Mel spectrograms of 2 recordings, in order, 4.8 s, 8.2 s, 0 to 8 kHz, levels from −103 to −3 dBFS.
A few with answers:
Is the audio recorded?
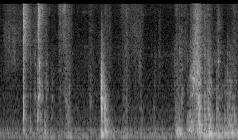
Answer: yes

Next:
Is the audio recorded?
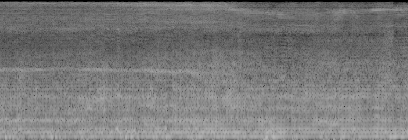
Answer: no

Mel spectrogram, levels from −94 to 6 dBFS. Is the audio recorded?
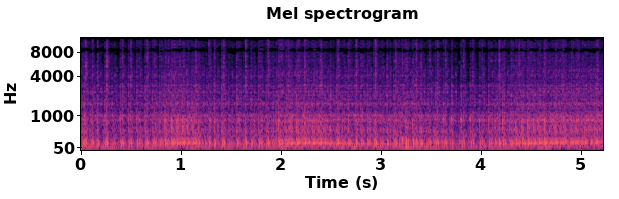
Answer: yes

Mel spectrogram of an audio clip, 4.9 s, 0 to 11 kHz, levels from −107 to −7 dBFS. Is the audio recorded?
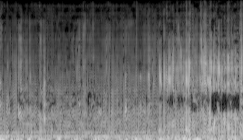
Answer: no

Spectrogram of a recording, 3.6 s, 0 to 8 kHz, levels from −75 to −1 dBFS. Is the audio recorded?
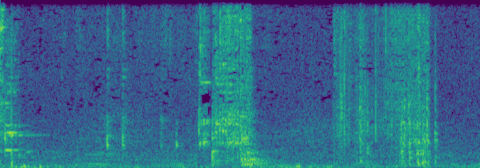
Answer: yes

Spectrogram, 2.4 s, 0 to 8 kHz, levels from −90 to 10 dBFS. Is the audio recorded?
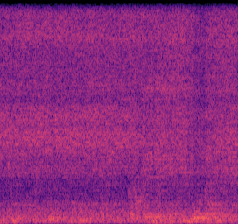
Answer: yes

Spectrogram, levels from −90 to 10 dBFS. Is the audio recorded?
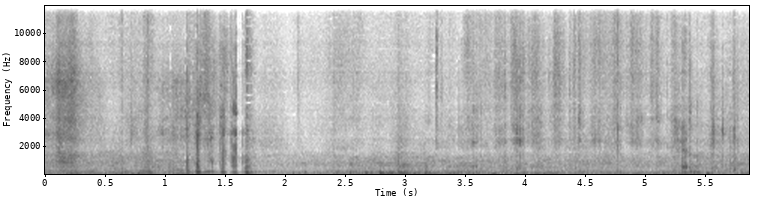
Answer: no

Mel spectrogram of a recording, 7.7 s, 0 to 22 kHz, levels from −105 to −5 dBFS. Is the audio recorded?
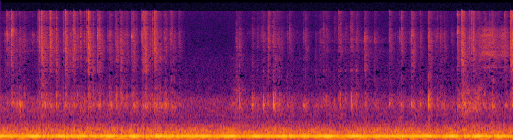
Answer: yes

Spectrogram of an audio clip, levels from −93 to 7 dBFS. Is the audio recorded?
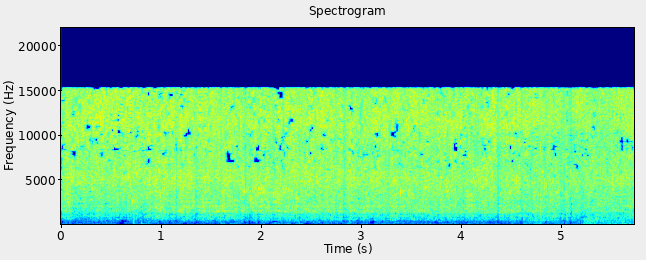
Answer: no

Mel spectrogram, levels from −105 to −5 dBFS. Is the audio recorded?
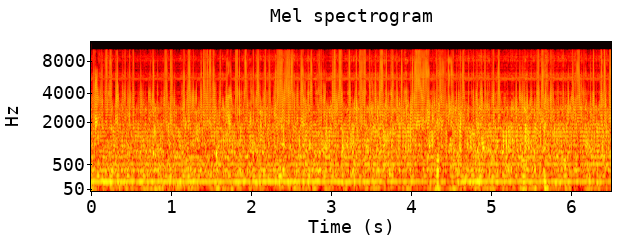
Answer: no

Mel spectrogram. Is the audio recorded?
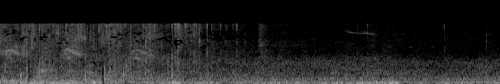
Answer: yes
